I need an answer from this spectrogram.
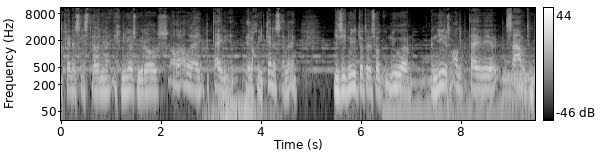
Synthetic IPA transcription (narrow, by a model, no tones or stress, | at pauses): kʰɛnəsɪnstɛlɪŋəinxenjøːsbyɾoːsɔ̰əɔ̰lˠəlɛjpaɹtʰɛjədihɪələxujəkɛnəshɛbənɛ̰n | jəzitnydɔtərənsoətnyəmaniəɾɪsomɔ̰lˠdipaɹtʰɛjəʋɪərsaːməntʰəb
